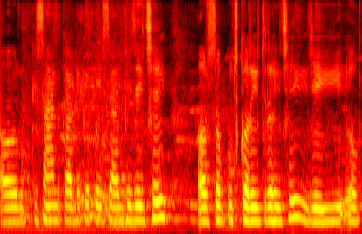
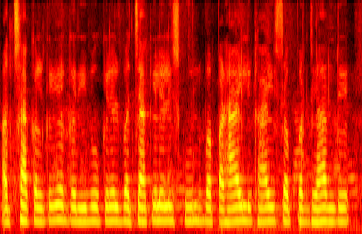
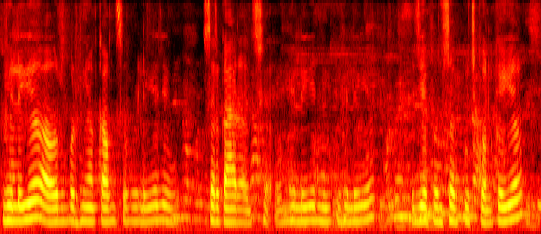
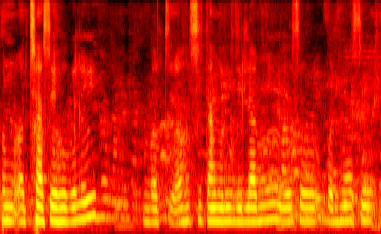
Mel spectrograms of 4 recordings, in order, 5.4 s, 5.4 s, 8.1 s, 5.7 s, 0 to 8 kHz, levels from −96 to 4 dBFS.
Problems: constant background noise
